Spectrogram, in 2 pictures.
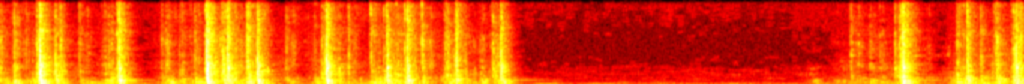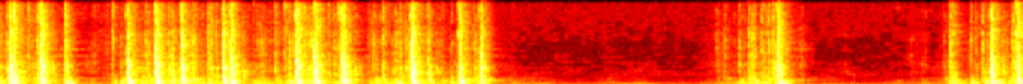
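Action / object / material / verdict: tap / metal portable manual typewriter / metal / none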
